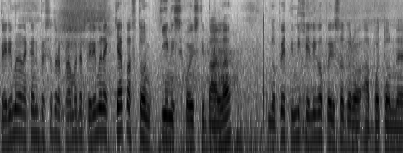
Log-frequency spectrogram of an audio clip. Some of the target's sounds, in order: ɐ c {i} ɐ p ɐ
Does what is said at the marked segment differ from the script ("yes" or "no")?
yes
